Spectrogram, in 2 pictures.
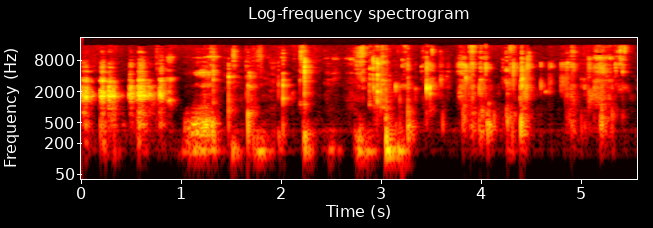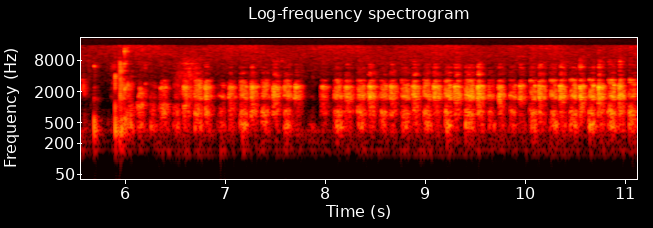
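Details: French Bulldog at home with chicken bite treats; the opening seconds hold sharp chewing and crunching bursts, followed by a long stretch of steady breathy panting.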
